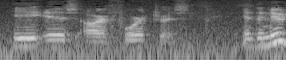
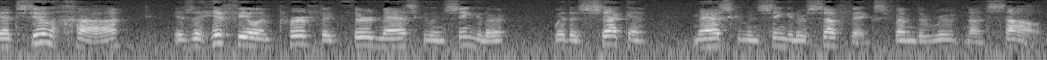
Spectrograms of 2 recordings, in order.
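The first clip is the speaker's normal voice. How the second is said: usual speaking voice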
